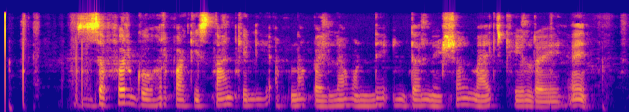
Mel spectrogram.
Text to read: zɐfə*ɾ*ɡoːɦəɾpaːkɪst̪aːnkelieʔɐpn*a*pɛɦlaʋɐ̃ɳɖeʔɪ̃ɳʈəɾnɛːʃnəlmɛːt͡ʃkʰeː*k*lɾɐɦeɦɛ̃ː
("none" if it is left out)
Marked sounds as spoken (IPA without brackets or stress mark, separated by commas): ɾ, a, none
